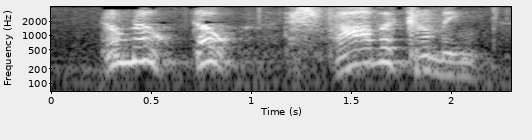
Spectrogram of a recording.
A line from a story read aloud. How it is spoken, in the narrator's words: cried the two young Cratchits, who were everywhere at once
